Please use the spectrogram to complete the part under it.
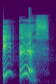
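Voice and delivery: high, loud coaxing wife's voice; farmer's wife. A narrator's reading. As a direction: coax the piglet to eat. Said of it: "called the farmer's wife".

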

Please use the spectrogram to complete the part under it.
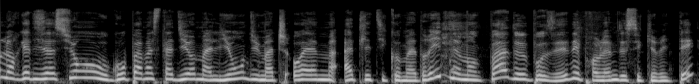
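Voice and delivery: usual speaking voice

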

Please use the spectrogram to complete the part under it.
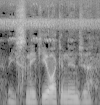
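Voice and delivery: ordinary talk, nothing marked

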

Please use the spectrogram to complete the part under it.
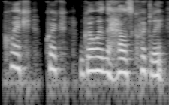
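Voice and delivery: high, anxious, trembling urging. A narrator's reading. Elderly man urging them into the house, trembling. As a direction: hurry them inside in a frightened high voice. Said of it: "said in a trembling voice".

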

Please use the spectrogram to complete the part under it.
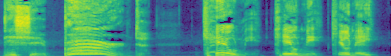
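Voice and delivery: strained, drawn-out groan. Real, not acted. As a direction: squeeze it out in pain. Workout pain.

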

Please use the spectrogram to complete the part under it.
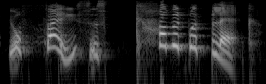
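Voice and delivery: put-on high, bright, teasing child; little girl voice. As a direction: play a giggly young girl. Girl teasing laughing mum.

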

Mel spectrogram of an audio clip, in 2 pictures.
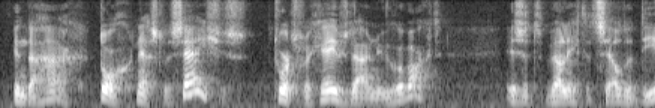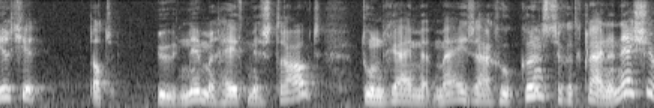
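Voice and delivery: lively, lilting poem reading with wide pitch swings; poem recitation. Acted. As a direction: recite a children's verse with emphatic, measured expression. Recites an old children's poem. (gedicht met veel expressie voordragen)

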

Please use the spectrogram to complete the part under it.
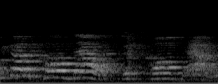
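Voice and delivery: usual speaking voice

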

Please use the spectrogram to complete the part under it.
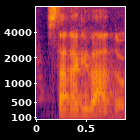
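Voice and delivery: a moderate cry of alarm; calling a warning. A narrator's reading. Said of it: "gridò Little Bear".

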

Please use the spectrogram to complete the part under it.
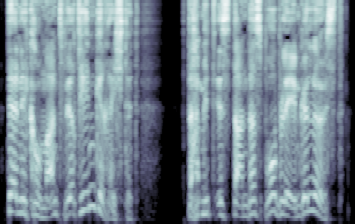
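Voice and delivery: put-on high, bright-eyed young officer, gushing; a thrilled lieutenant who can't believe his luck; eager lieutenant voice. Lieutenant gushing over the queen's griffin, high and eager.

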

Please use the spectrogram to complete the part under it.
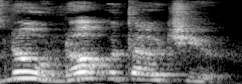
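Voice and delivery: high, loud, slow protest; drawn-out, high child's plea; pleading child. Acted. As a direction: refuse like a distressed kid. Child refuses to leave father.

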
